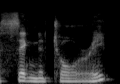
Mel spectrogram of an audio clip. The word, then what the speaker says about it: signatory: picked it up like british people wouldn't say signatory it it would be signatory signatory is signatory yes yes perfect signatory it's like almost like a tree exactly right tree almost like tree and not exactly signatory as if there is no o between t and r oh wow so the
